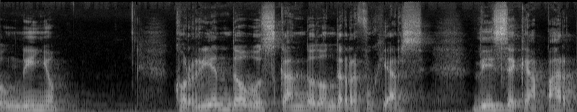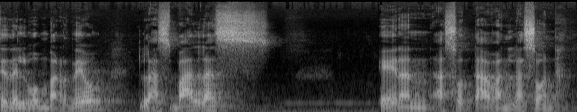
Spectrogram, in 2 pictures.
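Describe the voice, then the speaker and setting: A man, a lay pastor, preaching a sermon in a church, telling stories with emphatic swings between loud and soft. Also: on the high side, echoey room.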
